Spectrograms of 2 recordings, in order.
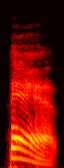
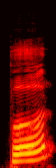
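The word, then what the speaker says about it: père: For example, this will be pronounced as pear. It is not per, it is not pear, pear.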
